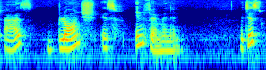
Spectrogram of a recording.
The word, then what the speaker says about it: blanche: added to make that feminine and it is pronounced as Blanche is in feminine which is white color then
